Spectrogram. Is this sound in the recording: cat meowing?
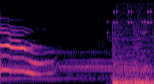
yes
